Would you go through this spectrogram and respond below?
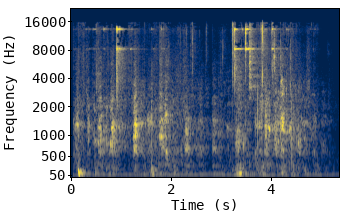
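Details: Two Vizsla puppy sisters play fighting, growling and huffing in rough, breathy bursts.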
